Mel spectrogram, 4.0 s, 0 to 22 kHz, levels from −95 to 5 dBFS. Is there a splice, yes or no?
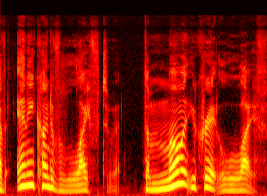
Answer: yes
